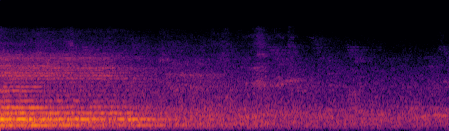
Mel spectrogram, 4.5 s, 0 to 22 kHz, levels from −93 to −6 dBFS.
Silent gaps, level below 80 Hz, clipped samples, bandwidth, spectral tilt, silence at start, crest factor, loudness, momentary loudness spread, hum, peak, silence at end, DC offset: none; -74 dBFS; under 0.1%; 9.4 kHz; -7 dB/octave; 0 s; 20 dB; -37 LUFS; 19 LU; none; -18 dBFS; 0 s; under 0.1%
